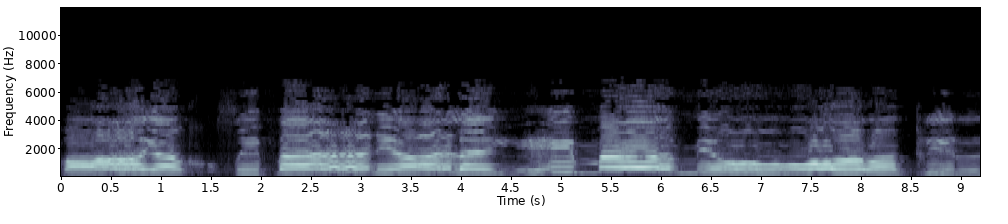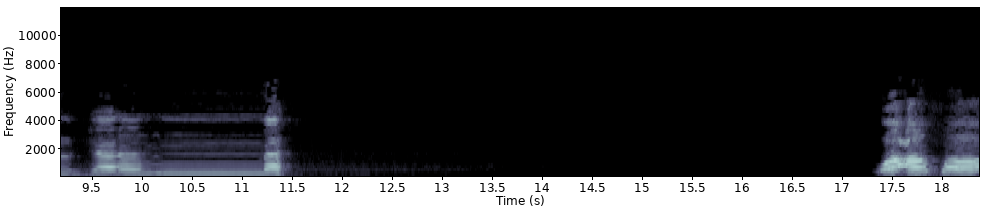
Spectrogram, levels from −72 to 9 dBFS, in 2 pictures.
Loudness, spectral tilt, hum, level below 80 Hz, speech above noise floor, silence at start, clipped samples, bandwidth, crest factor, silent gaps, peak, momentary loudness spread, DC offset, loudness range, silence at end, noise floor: -15 LUFS; -2.5 dB/octave; none; under -90 dBFS; over 75 dB; 0 s; under 0.1%; 7.2 kHz; 14 dB; none; -4 dBFS; 20 LU; under 0.1%; 14 LU; 0 s; under -90 dBFS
